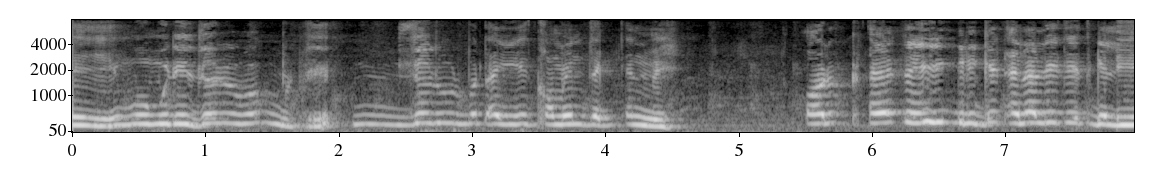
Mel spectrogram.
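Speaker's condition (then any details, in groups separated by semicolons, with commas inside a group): Cerebral palsy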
